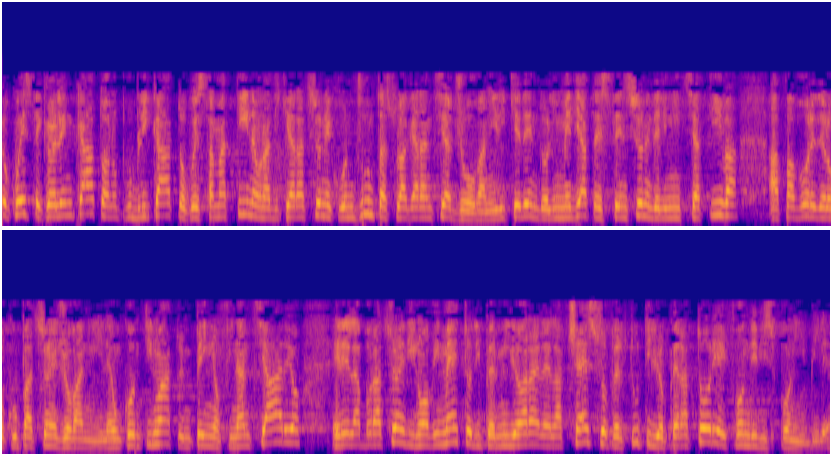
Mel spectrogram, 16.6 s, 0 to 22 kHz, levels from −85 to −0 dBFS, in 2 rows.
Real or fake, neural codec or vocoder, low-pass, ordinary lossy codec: real; none; 7.2 kHz; MP3, 24 kbps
